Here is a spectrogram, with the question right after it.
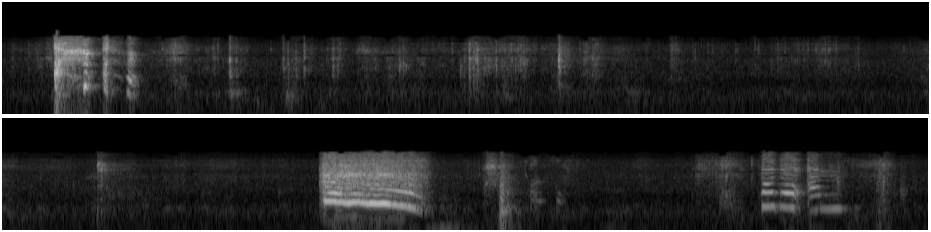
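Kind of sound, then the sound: human body sound, blowing nose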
